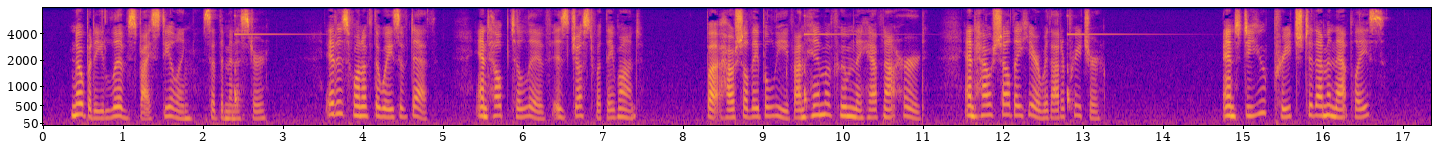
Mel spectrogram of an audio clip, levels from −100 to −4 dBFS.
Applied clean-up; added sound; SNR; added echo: none; Marimba, xylophone; 13 dB; none.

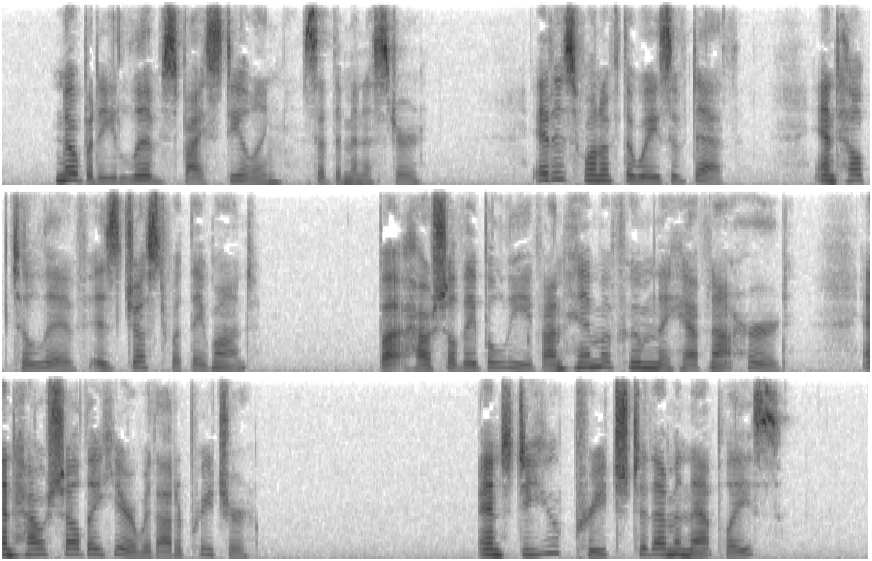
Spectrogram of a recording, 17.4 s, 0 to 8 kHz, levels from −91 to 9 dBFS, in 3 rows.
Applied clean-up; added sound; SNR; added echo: none; none; none; none.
